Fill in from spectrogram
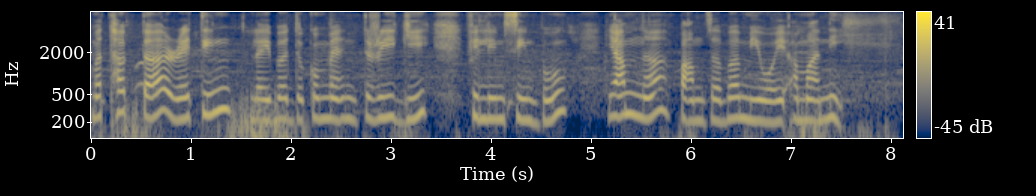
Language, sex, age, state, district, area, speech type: Manipuri, female, 18-30, Manipur, Kangpokpi, urban, read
